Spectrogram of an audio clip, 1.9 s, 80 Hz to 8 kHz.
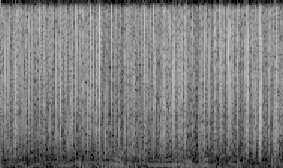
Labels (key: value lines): label: biophony, cascading saw
recorder: SoundTrap 600 or HydroMoth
